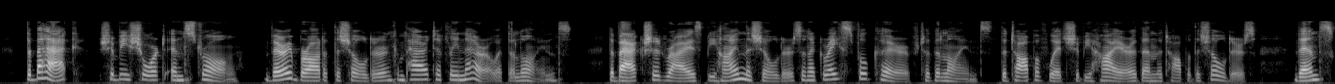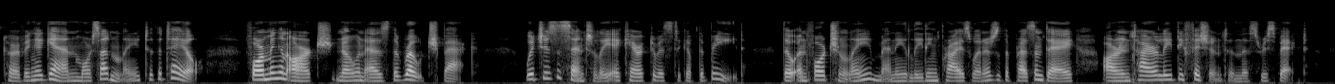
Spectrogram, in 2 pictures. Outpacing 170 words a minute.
Yes: average, 190 wpm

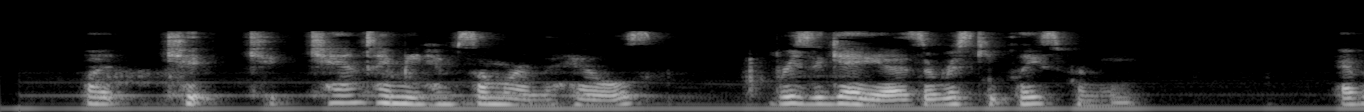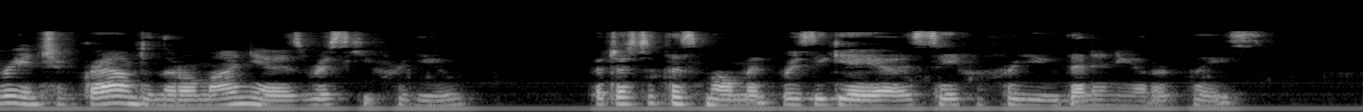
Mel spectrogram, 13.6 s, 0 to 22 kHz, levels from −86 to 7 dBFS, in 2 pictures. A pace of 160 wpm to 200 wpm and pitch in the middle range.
Yes: average, 190 wpm; medium, 170 Hz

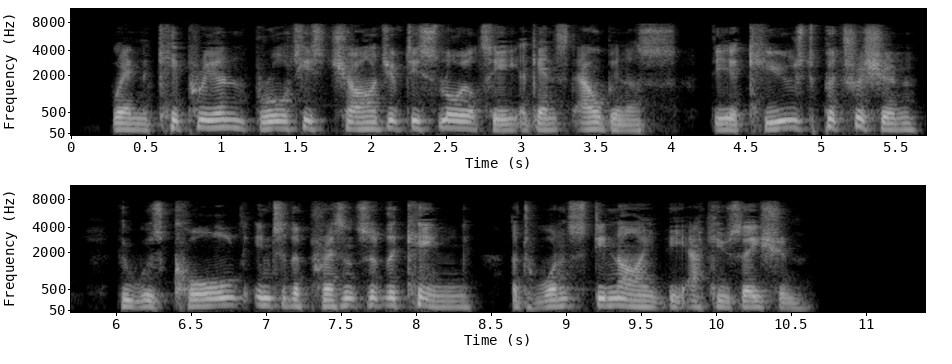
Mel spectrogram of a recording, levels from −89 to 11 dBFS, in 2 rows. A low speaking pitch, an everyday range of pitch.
Yes: low, 130 Hz; average, 3.7 semitones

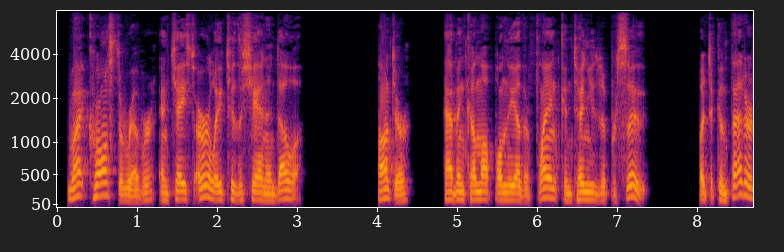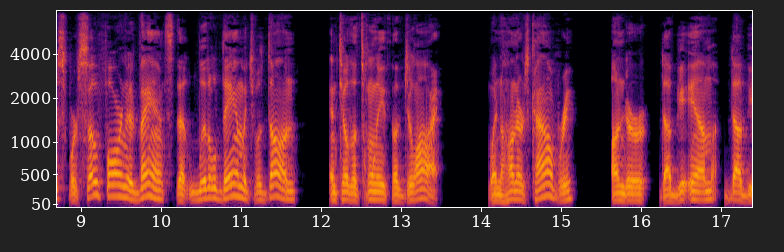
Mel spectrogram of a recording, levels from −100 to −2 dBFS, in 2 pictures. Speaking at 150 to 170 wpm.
Yes: average, 160 wpm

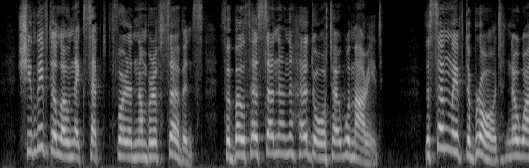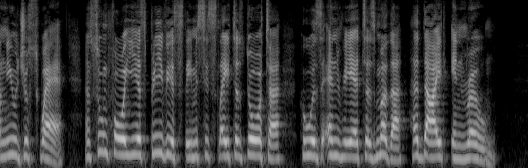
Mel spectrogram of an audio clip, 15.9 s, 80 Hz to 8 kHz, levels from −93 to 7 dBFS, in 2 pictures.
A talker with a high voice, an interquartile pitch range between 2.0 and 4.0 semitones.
Yes: high, 230 Hz; average, 3.1 semitones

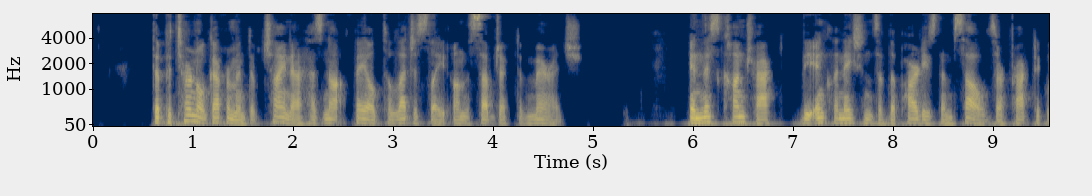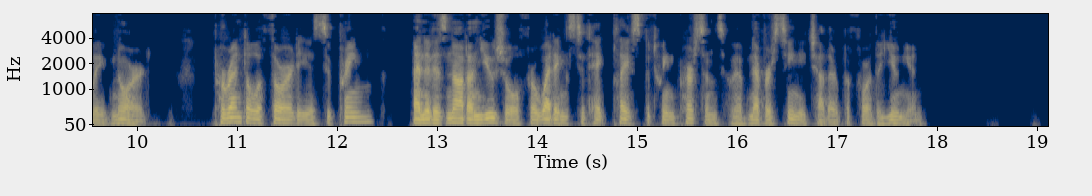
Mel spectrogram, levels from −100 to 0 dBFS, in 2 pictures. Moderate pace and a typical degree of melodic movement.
Yes: average, 165 wpm; average, 4.7 semitones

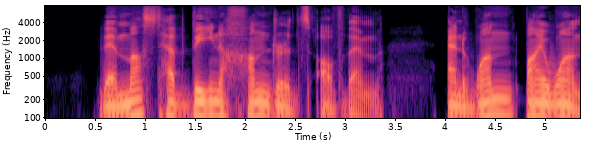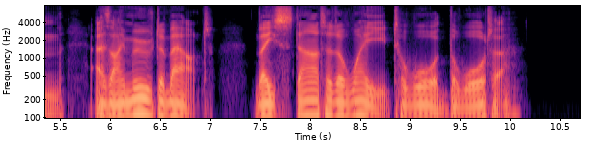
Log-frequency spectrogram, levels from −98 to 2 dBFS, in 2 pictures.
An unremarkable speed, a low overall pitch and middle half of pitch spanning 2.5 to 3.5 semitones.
No: slow, 120 wpm; very low, 85 Hz; average, 2.9 semitones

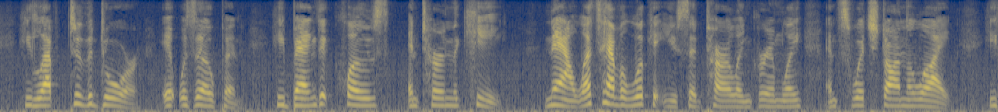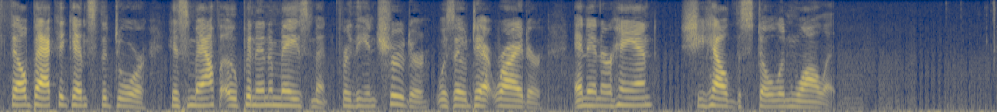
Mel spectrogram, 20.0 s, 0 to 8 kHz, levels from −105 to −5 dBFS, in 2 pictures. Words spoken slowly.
No: average, 170 wpm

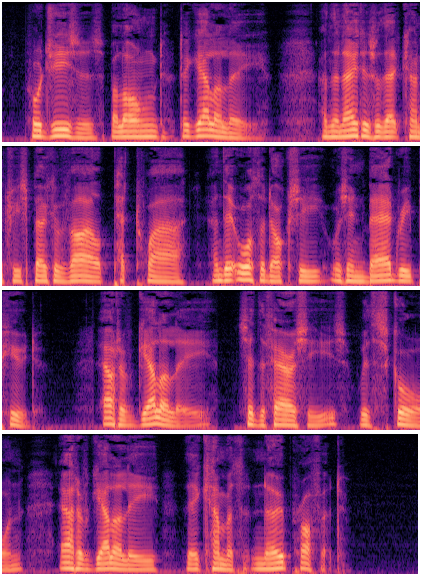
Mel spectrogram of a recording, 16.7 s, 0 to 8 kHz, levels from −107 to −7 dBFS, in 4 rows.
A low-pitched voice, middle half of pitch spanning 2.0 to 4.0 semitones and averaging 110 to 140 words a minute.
Yes: low, 110 Hz; average, 2.9 semitones; slow, 135 wpm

